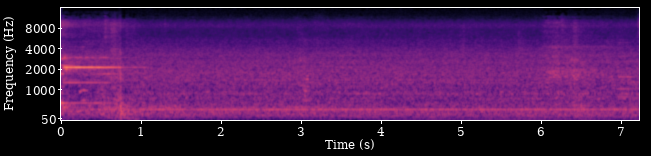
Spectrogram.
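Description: Tokyo Metro 03 series train standing at a platform: a few short tones end within the first second, then a thump, then a steady electrical hum over a low rumble from the train's onboard equipment.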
